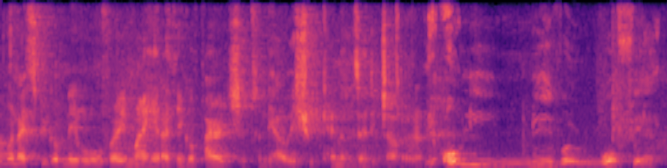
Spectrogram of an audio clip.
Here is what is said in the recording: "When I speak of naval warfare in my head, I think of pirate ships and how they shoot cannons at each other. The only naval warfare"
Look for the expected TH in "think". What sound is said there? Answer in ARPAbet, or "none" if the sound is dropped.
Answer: TH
